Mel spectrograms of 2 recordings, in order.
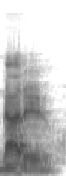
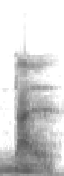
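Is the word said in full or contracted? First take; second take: full; contracted. First: The word is said in its full form. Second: The word is said in a short contracted form. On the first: "Instead of saying" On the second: "We can make it short like this way"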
